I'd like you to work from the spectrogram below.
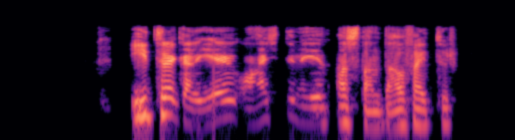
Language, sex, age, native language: Icelandic, male, 20-29, Icelandic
